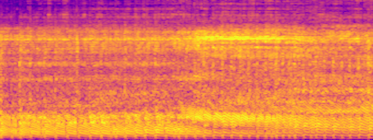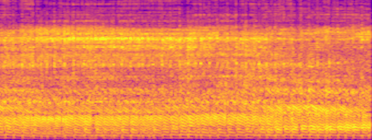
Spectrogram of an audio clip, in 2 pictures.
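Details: Small two-stroke garden rototiller that starts but won't run without choke and has no power on half choke: rough uneven buzzing that surges and sags.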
